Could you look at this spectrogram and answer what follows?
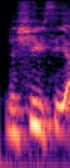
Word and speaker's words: Ncuti: and Russell have, I keep saying it wrong, Ncuti, I'm going to have to get used to that, Ncuti, I'm going to have to get used to saying the name correctly.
